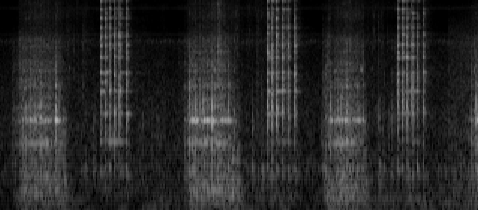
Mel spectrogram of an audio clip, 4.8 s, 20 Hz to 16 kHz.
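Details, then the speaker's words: 1979 Dodge D300 one-ton truck, sat in woods 20+ years, engine being turned by hand with a ratchet after freeing a hard spot: harsh scrape each pull from the unbolted water pump rubbing its pulley, alternating with ratchet clicks. "that scraping you here is the water pump up here I unbolted it cuz it was in my way so it's just scraping on the pulley water pump"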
